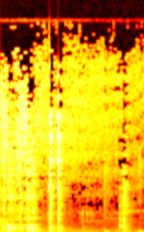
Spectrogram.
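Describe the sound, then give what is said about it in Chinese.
Metal lid lifted off a pan of fried rice stir-fried with bacon and onion, giving a few quiet clinks and clatters of metal against metal, with no talk. “我開蓋啦”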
